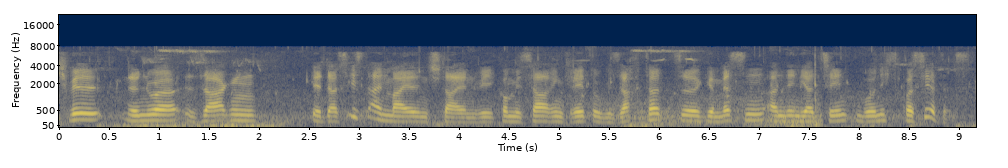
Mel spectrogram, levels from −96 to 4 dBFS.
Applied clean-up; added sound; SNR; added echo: none; Stream / Bird vocalization, bird call, bird song; 12 dB; none.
